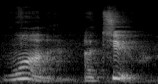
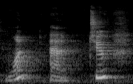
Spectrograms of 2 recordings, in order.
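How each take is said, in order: First: The beats are split long-short with a lilt. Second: The beats are split into equal, even halves. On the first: "Now let it relax" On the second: "I'm making a very square little subdivision inside of each of those beats"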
